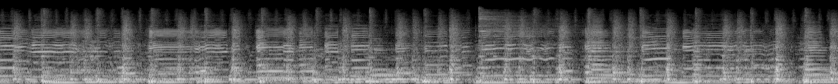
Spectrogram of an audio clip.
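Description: Live jazz band playing an instrumental passage: saxophone over brass, with a steady drum beat.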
